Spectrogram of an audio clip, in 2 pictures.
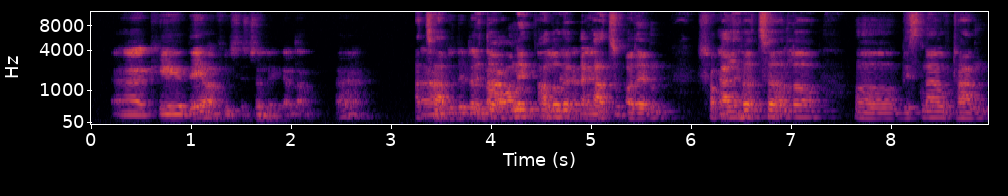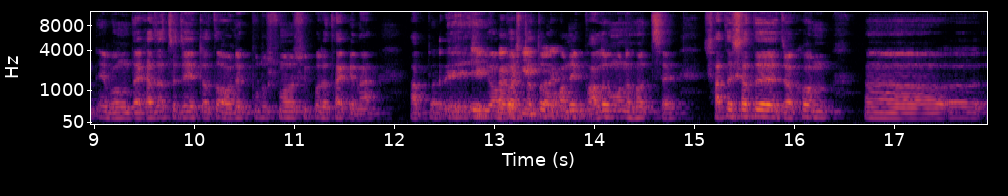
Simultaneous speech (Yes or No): Yes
